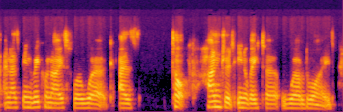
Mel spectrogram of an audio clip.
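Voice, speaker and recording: A bubbly, chatty woman host with a fairly low voice. Her audio sounds dull and lo-fi, completely dry with no room sound. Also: no echo. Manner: bubbly, chatty, laughs easily. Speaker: podcast host. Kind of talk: podcast hosting.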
